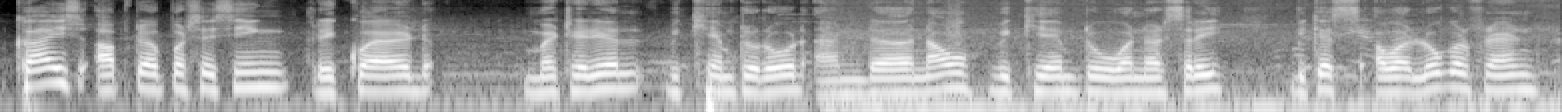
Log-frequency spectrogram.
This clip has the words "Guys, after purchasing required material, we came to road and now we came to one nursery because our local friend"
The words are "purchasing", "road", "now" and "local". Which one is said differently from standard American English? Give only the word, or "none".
purchasing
